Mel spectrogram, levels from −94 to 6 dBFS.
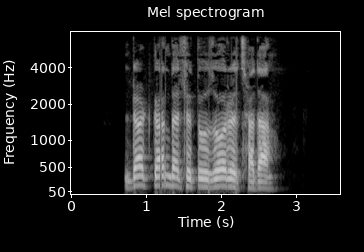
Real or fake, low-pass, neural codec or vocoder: real; 7.2 kHz; none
